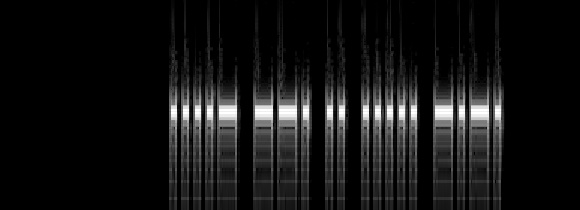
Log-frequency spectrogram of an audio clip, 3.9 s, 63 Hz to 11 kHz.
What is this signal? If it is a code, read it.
Morse code, heard as a keyed tone, about 30 wpm, 700 Hz. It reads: 4GI5C
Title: Code Groups - 5 Letter:Numbers - 30wpm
